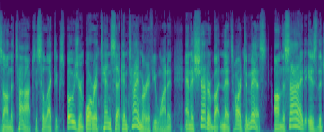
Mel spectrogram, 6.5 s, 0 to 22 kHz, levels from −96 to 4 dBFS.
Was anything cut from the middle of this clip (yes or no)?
yes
